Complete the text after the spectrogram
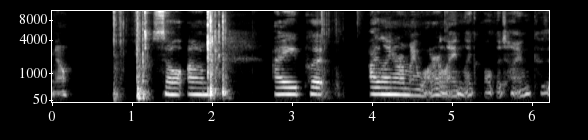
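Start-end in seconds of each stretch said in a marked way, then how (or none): none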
